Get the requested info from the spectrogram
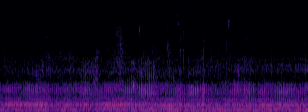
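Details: Oversized Maine Coon kittens, nearly half the size of mother Luna, purring while she tends them; dense low vibrating purr held without pause, steady in level throughout.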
